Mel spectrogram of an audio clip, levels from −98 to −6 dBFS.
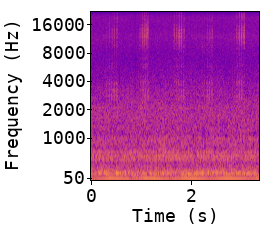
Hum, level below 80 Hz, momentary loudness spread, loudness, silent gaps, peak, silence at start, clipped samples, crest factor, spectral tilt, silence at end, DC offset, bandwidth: none; -42 dBFS; 2 LU; -38 LUFS; none; -22 dBFS; 0 s; under 0.1%; 16 dB; -5 dB/octave; 0 s; under 0.1%; over 20 kHz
